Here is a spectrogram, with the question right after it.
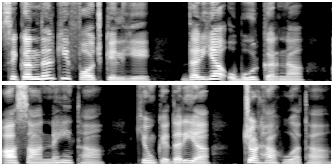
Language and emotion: Urdu, neutral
